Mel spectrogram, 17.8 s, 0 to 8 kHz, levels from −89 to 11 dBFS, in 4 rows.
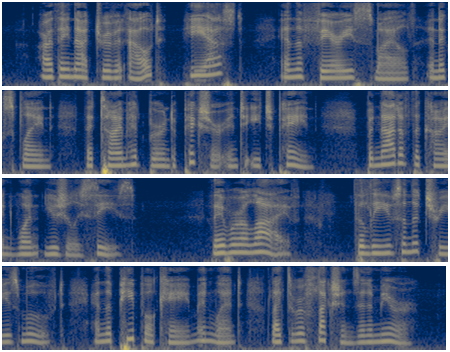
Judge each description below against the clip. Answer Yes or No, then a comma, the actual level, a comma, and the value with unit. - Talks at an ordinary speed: Yes, average, 170 wpm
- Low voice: No, high, 210 Hz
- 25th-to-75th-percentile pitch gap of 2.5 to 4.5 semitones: Yes, average, 2.9 semitones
